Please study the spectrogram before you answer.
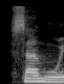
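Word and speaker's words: Samhain: britannique à l'origine de la fête ça se prononce sa moue et mais ça s'écrit saint mayme la prononciation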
